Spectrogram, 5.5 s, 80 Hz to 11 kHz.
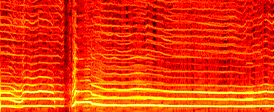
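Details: Husky howling along with her owner's encouraging sounds, 25 November 2010: a steady, drawn-out harmonic howl with one brief break and a quick upward slide, then holding an even pitch to the end.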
